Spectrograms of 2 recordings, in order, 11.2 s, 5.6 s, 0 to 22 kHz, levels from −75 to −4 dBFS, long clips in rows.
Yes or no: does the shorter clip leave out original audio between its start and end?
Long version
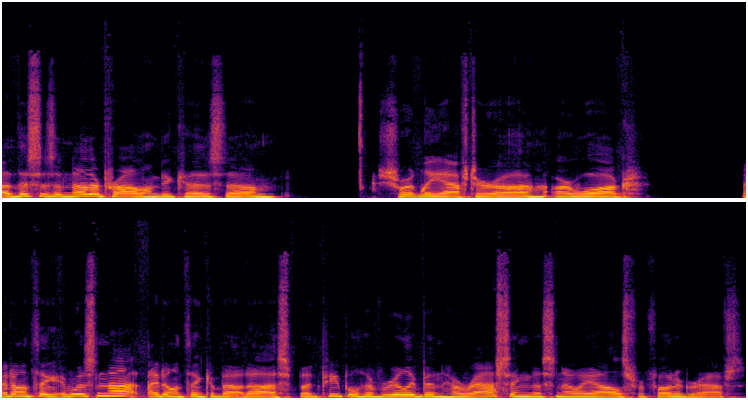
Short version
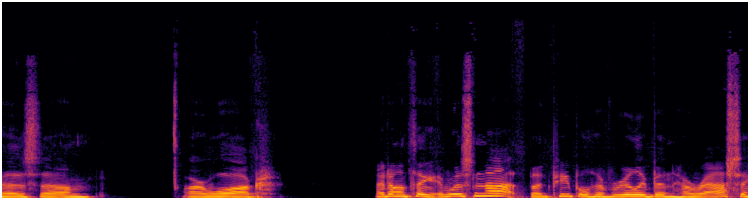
yes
